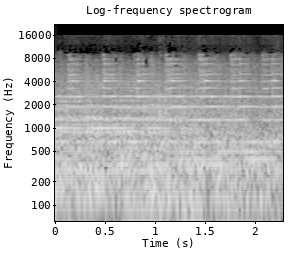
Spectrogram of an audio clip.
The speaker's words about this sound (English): they hopped a train like hobos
